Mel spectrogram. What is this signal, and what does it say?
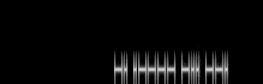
Morse code, heard as a keyed tone, about 50 wpm, 700 Hz. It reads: N1DG
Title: Call Signs Repeated 2x - 50wpm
